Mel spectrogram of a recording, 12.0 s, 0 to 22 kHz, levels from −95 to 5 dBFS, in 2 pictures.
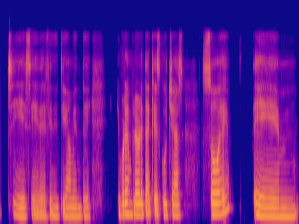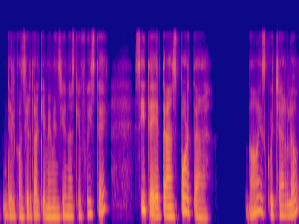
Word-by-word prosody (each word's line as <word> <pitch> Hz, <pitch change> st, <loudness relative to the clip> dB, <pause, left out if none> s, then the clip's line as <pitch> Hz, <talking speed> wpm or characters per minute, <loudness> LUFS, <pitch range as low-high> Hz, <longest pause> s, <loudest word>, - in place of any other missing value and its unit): Sí, 165 Hz, -5 st, +1 dB
sí, 95 Hz, -, -3 dB
definitivamente. 160 Hz, -, -3 dB, 0.5 s
Y -, -, -4 dB
por -, -, +3 dB
ejemplo, 200 Hz, -1 st, +2 dB
ahorita 190 Hz, -12 st, +3 dB
que 110 Hz, -, +1 dB
escuchas, 185 Hz, -, -1 dB, 0.4 s
Zoe, 200 Hz, +11 st, +3 dB, 0.4 s
em, 160 Hz, -3 st, +2 dB
del 80 Hz, 0 st, -4 dB
concierto 80 Hz, +1 st, -3 dB
al 85 Hz, -, -2 dB
que -, -, -2 dB
me 155 Hz, -1 st, +1 dB
mencionas 155 Hz, +2 st, -1 dB
que -, -, -8 dB
fuiste. 210 Hz, -, -3 dB, 0.5 s
Sí, 290 Hz, -, +3 dB
¿te 170 Hz, -9 st, +4 dB
transporta?, 170 Hz, -2 st, +2 dB, 0.6 s
¿no?, -, -, -2 dB
¿escucharlo? 220 Hz, -, -2 dB
165 Hz, 120 wpm, -23 LUFS, 155-190 Hz, 0.6 s, te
